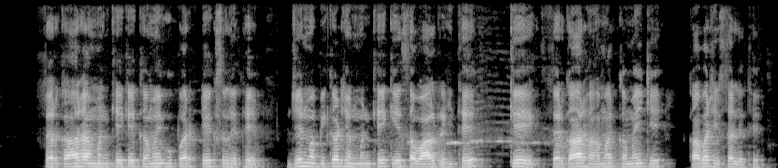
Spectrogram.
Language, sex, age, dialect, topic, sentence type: Chhattisgarhi, male, 18-24, Western/Budati/Khatahi, banking, statement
